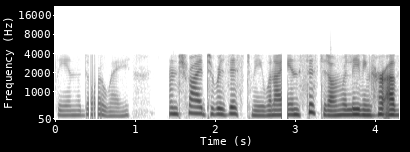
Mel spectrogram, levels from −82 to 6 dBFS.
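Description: A speech recording carried over G.711 telephone coding, with nothing above 4 kHz. Automatic gain rising runs from 0.05 to 4.25 s: the gain control judges the input too quiet and lifts it steadily by about 17 dB, so the voice and the background noise swell together across the clip. Packet loss filled with silence breaks the speech at two points. Between 0.42 and 0.58 s, about 100 ms of audio is missing in short gaps spread across 160 ms, the longest lasting 40 ms. At 2.83 to 2.91 s, a solid 80 ms hole appears. The receiver plays silence in place of the lost packets, so each gap starts and stops abruptly, and the gap lengths fit 10 ms packets.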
